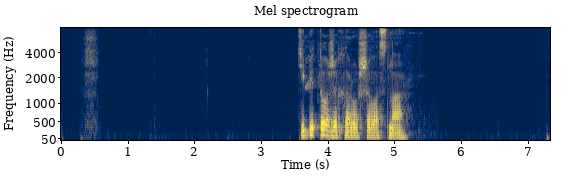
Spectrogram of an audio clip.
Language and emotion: Russian, positive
